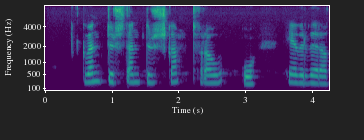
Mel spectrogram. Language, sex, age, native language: Icelandic, female, 11, Icelandic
